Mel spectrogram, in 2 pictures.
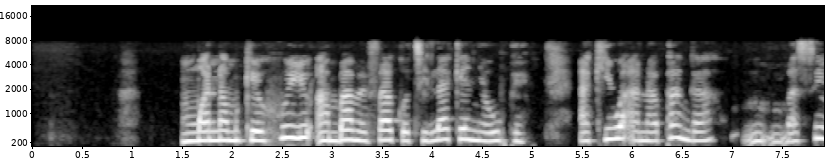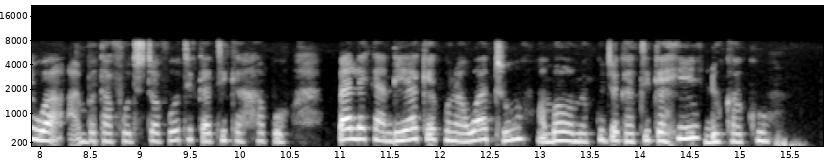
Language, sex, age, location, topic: Swahili, female, 25-35, Nakuru, finance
